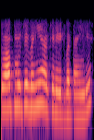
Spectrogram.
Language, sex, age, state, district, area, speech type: Hindi, female, 18-30, Madhya Pradesh, Bhopal, urban, conversation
